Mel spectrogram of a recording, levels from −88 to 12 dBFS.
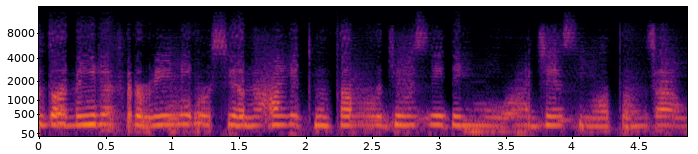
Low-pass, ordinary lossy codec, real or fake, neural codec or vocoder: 14.4 kHz; none; fake; codec, 44.1 kHz, 0.9 kbps, DAC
